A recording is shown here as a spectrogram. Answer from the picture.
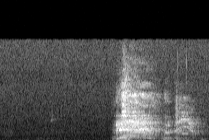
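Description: Near silence, then about a second in a short, sudden vocal sound from a man close to the microphone, breathy and under a second long.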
